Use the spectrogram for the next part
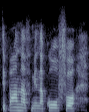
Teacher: But if it's the male form, Minakova, the V is turning into F and pronounced a little bit slight. Sometimes you cannot hear it. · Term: short F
